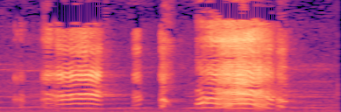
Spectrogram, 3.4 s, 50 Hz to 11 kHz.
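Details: First cry of a full-term newborn baby boy, 2.8 kg, after normal delivery: two strong, high-pitched wailing cries with short breaths between them.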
